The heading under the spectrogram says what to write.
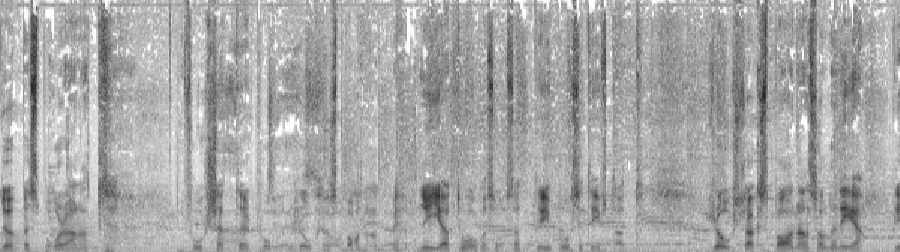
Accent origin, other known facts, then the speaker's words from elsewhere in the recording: Stockholm, Stockholm County, Sweden; Jag kommer från Stockholm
